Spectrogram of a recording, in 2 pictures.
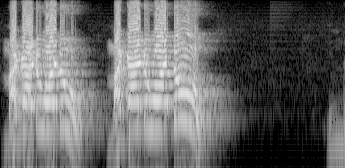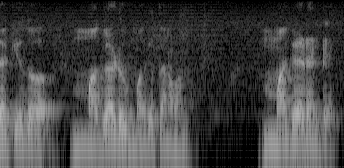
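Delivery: movie villain swinging from low menace to roars; hammed-up film villain confrontation; Sampath as Mirchi villain. Shown as a demonstration. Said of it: "ఆయన ఎలా మాట్లాడతారంటే".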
